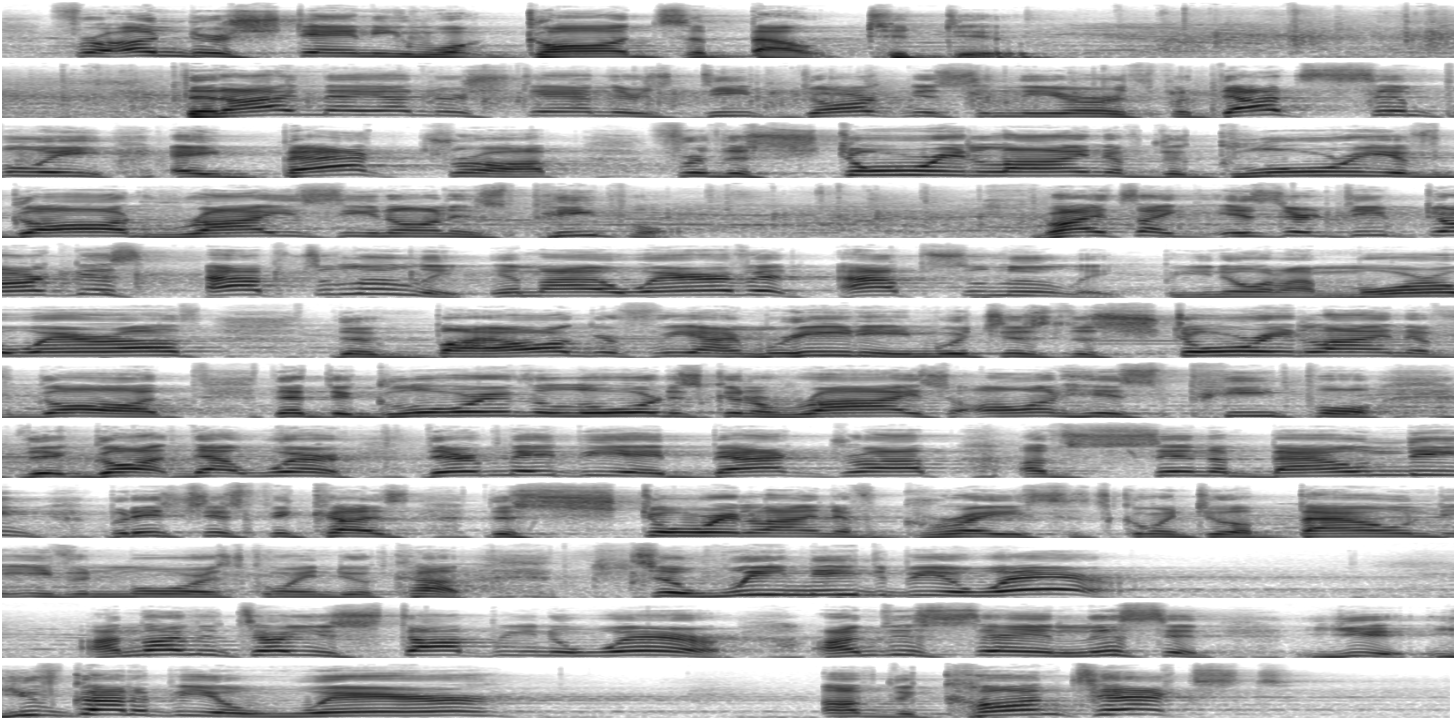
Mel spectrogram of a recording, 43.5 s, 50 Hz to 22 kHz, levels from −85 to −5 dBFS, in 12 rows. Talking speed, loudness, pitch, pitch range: 185 wpm, -18 LUFS, 230 Hz, 190-270 Hz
